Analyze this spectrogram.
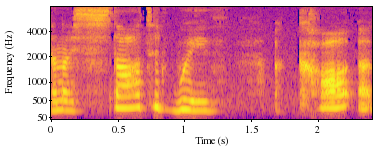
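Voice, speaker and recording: A woman speaks over noticeable background noise. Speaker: hobbyist video maker. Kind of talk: tutorial. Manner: hesitant, many ums.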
